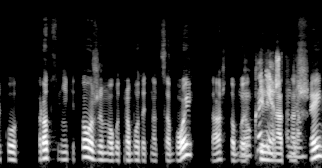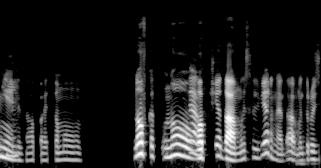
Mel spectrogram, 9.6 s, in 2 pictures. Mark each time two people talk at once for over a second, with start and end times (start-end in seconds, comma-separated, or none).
3.6-5.2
